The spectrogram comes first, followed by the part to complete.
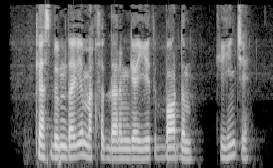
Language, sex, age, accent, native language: Uzbek, male, 18-24, Surxondaryo, Uzbek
